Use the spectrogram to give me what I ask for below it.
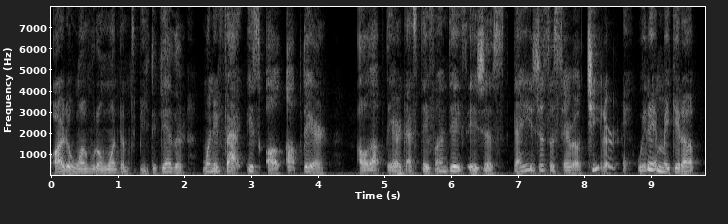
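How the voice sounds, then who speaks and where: A woman's voice: sits low, vocal fry, husky. A woman giving casual celebrity gossip commentary to her viewers, emphatic and repetitive, often calling them y'all.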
